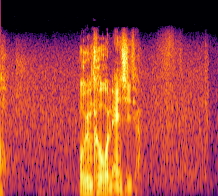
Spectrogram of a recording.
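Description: A young man speaks briefly and calmly.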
